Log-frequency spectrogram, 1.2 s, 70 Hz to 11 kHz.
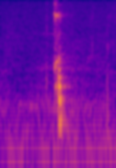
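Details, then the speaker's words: Hiccup in a 1-day-old newborn baby: a single brief, sharp hiccup against a quiet background. "Baby hiccups. Baby hiccups. Oh,"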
